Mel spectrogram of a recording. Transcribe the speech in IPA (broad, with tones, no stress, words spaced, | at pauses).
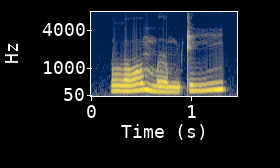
lɔ˧˥mə˨˩mʈi˧˥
